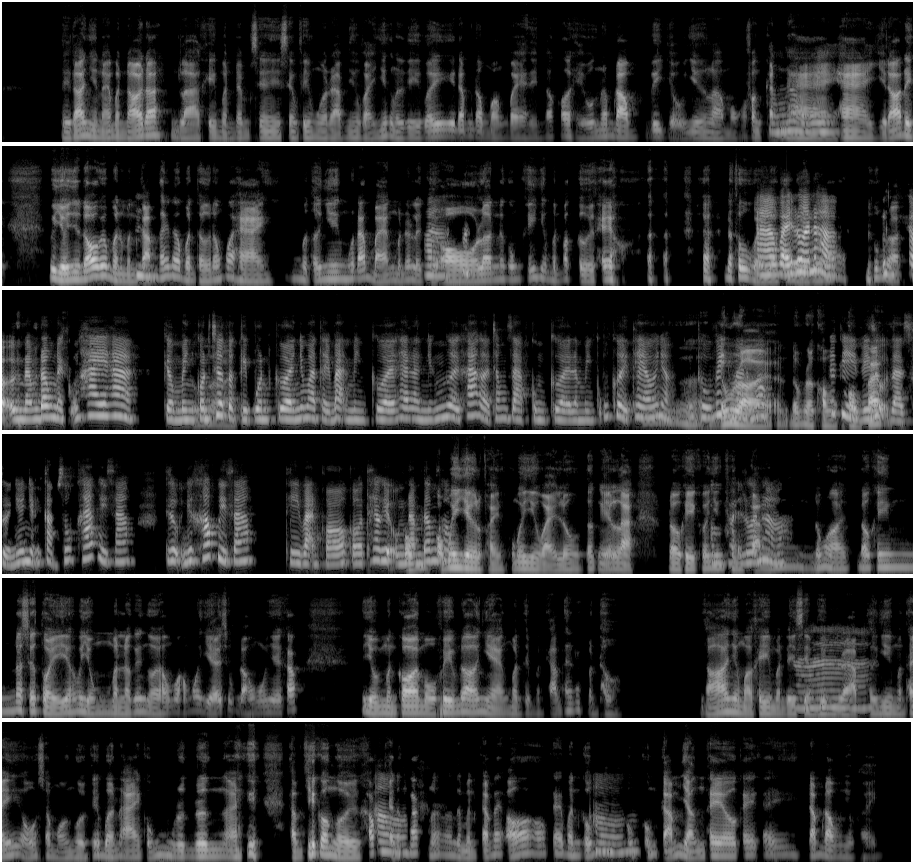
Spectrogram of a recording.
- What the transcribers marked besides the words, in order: tapping; laugh; laughing while speaking: "đúng"; chuckle; other background noise; laughing while speaking: "ai"; chuckle
- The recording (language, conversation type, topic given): Vietnamese, podcast, Sự khác biệt giữa xem phim ở rạp và xem phim ở nhà là gì?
